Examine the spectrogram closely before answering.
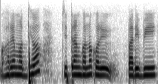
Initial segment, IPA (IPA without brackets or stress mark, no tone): ɡʱ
